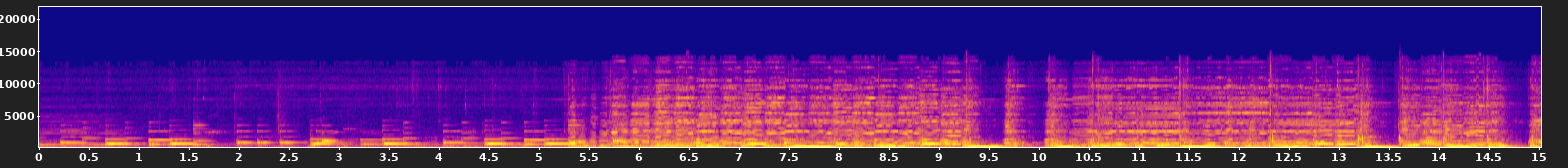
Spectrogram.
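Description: Accordion orchestra playing a medley of Greek popular tunes: a single melody line over a bass line for about the first five seconds, then the full ensemble comes in, louder and fuller.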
